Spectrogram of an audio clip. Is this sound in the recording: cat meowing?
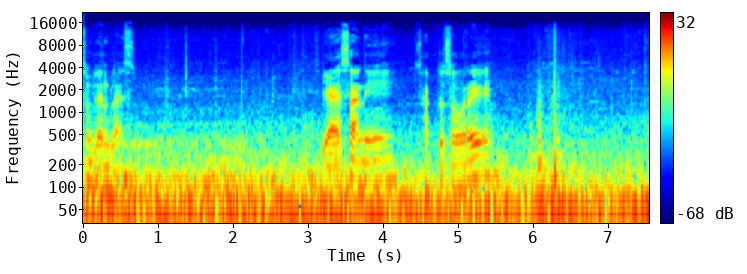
no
